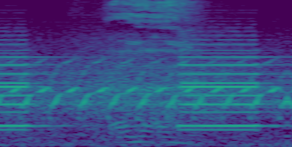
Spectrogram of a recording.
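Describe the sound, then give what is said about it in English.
A car alarm blares from a red car, cycling through rapid warbling electronic tones in a repeating up-and-down sweep. It stays loud and steady throughout, with no talk. “And then there's a blissful moment of silence just before the car alarm.”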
